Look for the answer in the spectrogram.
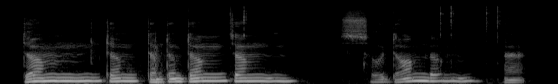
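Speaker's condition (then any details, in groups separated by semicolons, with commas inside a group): No condition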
